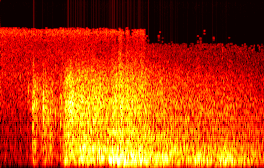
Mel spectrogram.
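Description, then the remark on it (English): A deep rumble of thunder on a stormy night swells after a brief crackle and rolls on heavily for a couple of seconds, loud, with a faint hiss of rain beneath and no voices. “find counsel and advice at this time on a stormy night”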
